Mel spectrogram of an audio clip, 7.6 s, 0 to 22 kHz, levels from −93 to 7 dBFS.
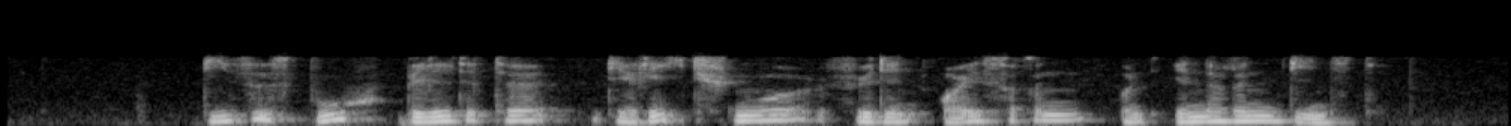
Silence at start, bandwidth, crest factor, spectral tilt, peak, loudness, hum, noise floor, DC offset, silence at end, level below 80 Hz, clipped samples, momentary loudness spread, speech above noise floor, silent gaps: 1 s; 4.1 kHz; 16 dB; -12 dB/octave; -8 dBFS; -25 LUFS; none; -70 dBFS; under 0.1%; 0.8 s; -42 dBFS; under 0.1%; 8 LU; 47 dB; none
